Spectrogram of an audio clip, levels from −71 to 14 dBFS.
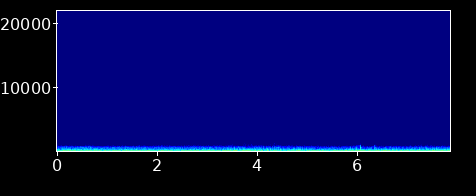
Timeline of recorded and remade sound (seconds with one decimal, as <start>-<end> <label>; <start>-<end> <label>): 0.0-0.8 remade; 0.8-3.4 recorded; 3.4-5.1 remade; 5.1-5.7 recorded; 5.7-7.9 remade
